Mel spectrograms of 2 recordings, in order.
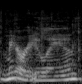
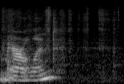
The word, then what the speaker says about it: Maryland: A lot of foreigners call it Maryland, but it's actually pronounced Maryland.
